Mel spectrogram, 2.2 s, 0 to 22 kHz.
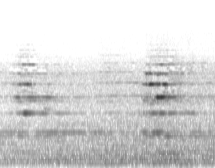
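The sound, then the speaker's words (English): Church bells ringing with sustained, overlapping metallic tones that hum steadily and swell louder twice, the second swell the strongest, over a low rumbling background with no one talking. These are the church's nightly bells, rung every night at 8 o'clock for about 10 minutes. “Every night at 8 o'clock, we ring the bells for about 10 minutes.”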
